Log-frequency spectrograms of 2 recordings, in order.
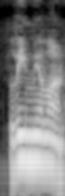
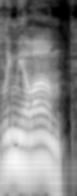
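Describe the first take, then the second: First: Said in the usual way. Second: Loud, pleading leave-me-alone; louder mock yell of a man who wants to be left alone; imitating a yell. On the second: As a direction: bark it out like he wants everyone gone. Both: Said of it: "he's going like this".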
